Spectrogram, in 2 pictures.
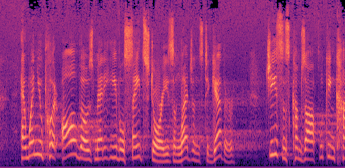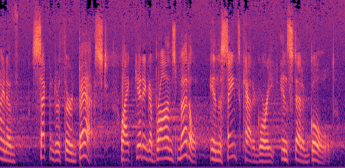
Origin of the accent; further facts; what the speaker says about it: Cupertino, California, United States; One of my favorite whoppers is about the namesake of my hometown, Joseph of Cupertino.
